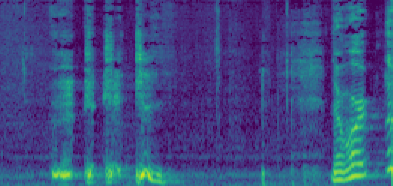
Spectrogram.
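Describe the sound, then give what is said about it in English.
Throat clearing from a person speaking on the word havoc: several harsh, rasping bursts in two clusters, with a quiet gap between them. “excuse me, can't get this out of my throat.”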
